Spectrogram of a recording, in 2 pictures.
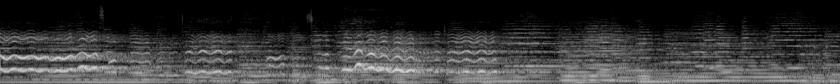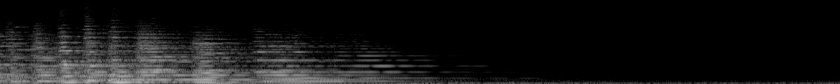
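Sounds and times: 
mezzo-soprano or soprano singing: 0.0s - 7.4s
strings playing: 0.0s - 13.1s.

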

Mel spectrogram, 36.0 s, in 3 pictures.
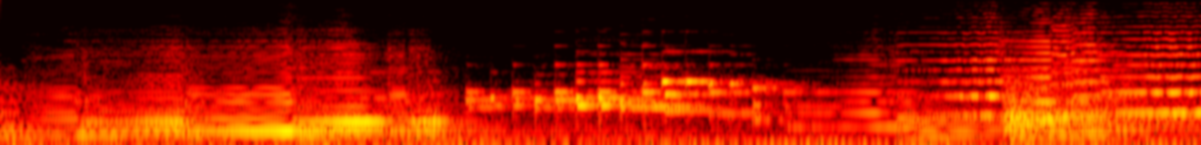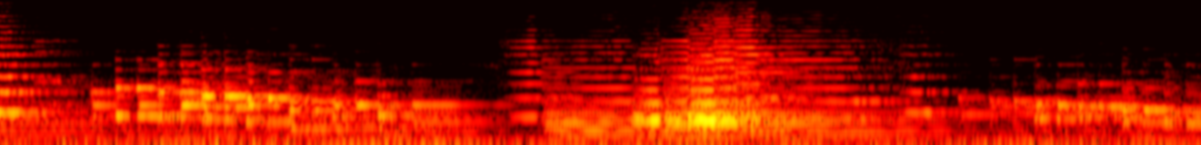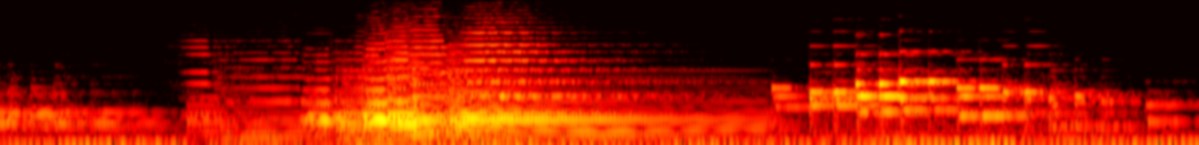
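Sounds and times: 
cello: 0.0s - 36.0s
piano: 0.0s - 36.0s.

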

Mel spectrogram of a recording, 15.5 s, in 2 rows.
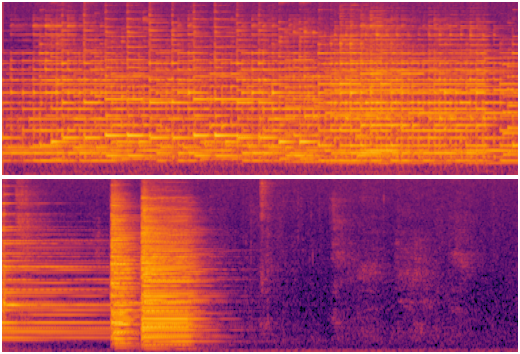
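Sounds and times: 
piano suite: 0.0s - 11.4s.

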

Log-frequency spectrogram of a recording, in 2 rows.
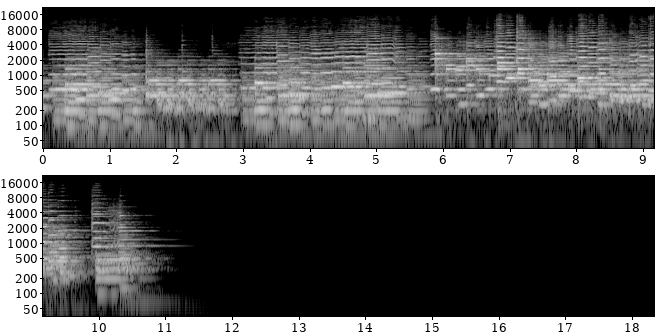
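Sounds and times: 
rumba for two pianos or orchestra: 0.0s - 11.0s.

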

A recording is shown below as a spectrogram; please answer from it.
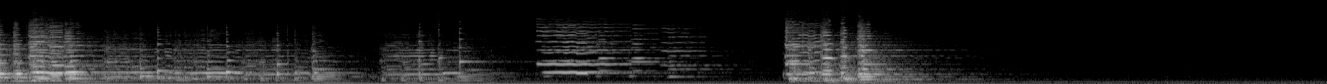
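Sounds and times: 
string quartet adagio: 0.0s - 10.0s.

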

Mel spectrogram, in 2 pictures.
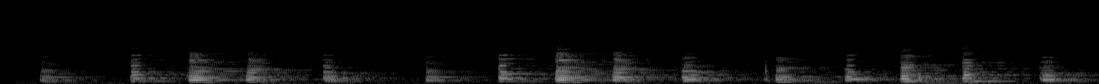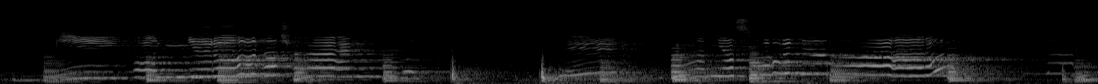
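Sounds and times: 
piano: 0.0s - 21.9s
voice: 11.1s - 15.2s, 16.5s - 21.9s.

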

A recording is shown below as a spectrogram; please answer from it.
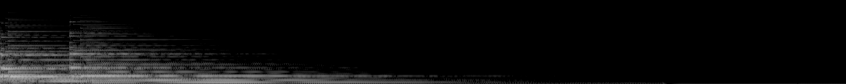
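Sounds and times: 
minuet: 0.0s - 4.3s.

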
